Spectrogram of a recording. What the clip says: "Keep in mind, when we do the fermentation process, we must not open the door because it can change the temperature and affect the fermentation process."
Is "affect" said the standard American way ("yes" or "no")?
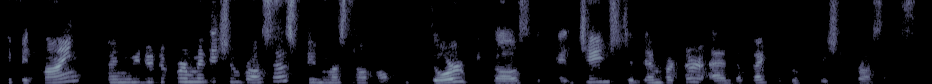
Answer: yes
